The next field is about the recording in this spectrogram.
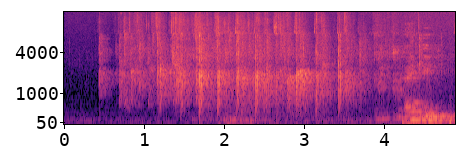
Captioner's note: applauding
